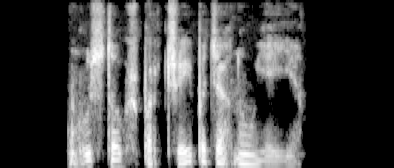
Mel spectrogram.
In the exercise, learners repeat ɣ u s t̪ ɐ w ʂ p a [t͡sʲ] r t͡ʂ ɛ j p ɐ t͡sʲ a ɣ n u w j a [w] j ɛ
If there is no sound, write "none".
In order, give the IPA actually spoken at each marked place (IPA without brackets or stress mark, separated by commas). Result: none, none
